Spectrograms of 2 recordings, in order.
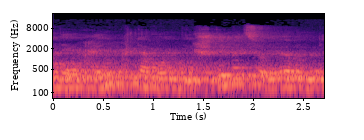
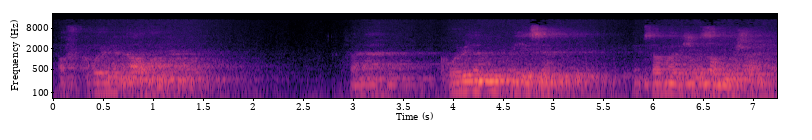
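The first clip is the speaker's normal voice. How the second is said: quiet liturgical recitation; soft psalm reading; 3 semitones lower, 9 dB quieter than usual. Acted. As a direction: read the psalm gently, as a prayer. Reads Psalm 23 softly.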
